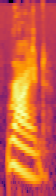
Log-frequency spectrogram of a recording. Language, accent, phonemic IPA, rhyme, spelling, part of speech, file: English, General American, /ɹaɪd/, -aɪd, ride, verb / noun, En-us-ride.ogg
- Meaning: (verb) 1. To transport oneself by sitting on and directing a horse, later also a bicycle etc 2. To be transported in a vehicle; to travel as a passenger 3. To transport (someone) in a vehicle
